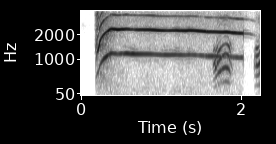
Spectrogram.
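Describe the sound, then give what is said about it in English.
A person screams loudly with a single high, sustained shriek held at a steady pitch for nearly two seconds. A couple of shorter cries follow. “What, after almost a year, I finally figured out that it's like, you only scream on Monday.”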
